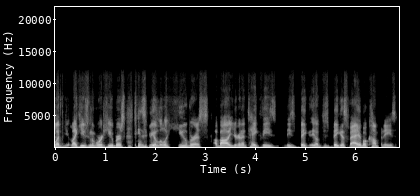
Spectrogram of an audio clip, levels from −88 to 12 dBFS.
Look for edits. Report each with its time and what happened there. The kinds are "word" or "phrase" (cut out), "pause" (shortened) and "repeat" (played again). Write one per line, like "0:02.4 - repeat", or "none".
0:01.6 - word
0:03.1 - pause
0:05.9 - word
